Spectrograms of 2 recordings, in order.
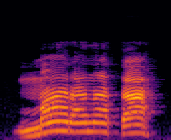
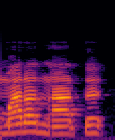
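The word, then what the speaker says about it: Maranatha: E agora, do aramaico, dialeto de Jesus, eu clamo Maranatá, como dizemos nós católicos, ou Maranata, pronúncia dos evangélicos ou protestantes.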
